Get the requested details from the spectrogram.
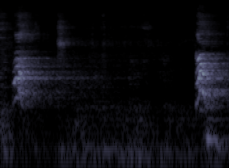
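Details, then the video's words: Two Siberian Huskies fussing over cucumber from their owner; a sharp harmonic yelp opens, then a second loud, bright bark follows nearly two seconds later, with a person's shout and faint room noise between. "Husky drama"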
